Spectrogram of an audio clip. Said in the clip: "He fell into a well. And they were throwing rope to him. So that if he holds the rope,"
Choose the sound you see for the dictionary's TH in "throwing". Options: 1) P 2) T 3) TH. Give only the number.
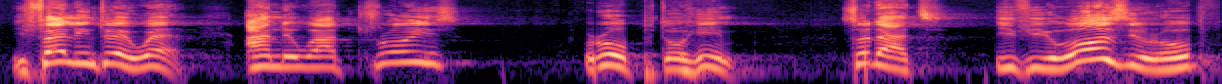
2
